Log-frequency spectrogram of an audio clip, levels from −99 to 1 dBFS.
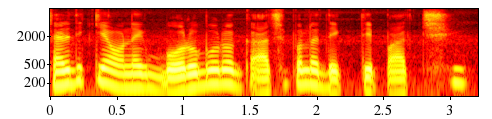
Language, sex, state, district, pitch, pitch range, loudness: Bengali, male, West Bengal, Cooch Behar, 170 Hz, 130-190 Hz, -16 LUFS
